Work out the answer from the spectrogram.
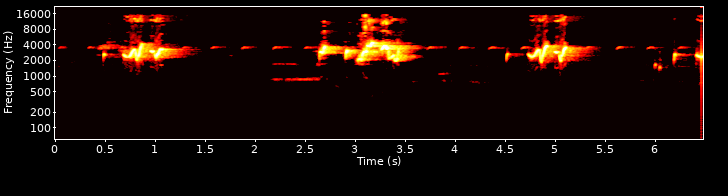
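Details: Bulbul known as kutilang emas mata putih, recorded as master song for training songbirds: clear, chattering whistled phrases of rapid up-and-down notes, four bursts separated by short silences in a quiet background.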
